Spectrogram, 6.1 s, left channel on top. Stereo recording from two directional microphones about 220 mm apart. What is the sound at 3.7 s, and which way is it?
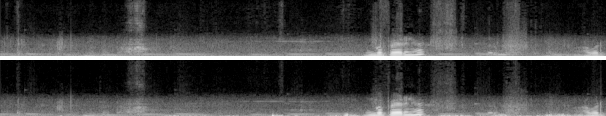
Speech, 40° right (ahead or behind).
